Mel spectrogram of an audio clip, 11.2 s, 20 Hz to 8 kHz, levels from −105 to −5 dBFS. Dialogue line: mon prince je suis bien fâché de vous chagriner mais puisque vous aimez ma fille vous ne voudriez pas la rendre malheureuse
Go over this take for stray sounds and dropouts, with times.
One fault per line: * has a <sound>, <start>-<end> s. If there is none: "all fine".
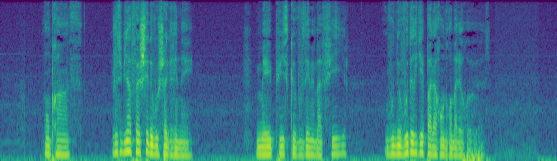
all fine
